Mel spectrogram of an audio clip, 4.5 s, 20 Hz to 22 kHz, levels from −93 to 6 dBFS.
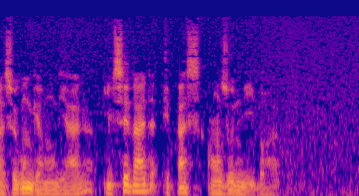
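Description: Overdone noise removal runs through the whole speech clip. An overly aggressive noise reducer has pulled frequency bands near its noise estimate far down. On a spectrogram the gaps between words look nearly empty, flecked with isolated bright dots. Those dots are heard as twinkling specks. Weaker voice harmonics are clipped away.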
